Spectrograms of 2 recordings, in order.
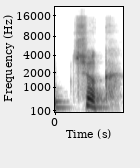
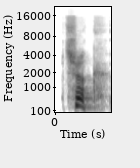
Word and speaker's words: Psiuk: Psiuk. Psiuk.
